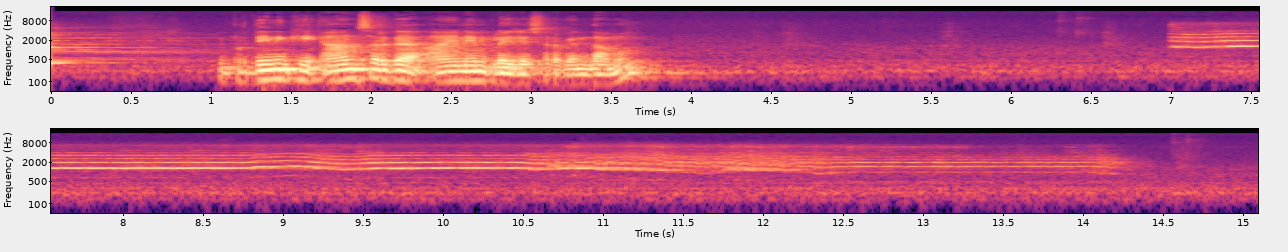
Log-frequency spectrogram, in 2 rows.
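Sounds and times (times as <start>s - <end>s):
electronic keyboard melody: 0.0s - 1.1s.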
